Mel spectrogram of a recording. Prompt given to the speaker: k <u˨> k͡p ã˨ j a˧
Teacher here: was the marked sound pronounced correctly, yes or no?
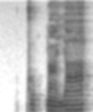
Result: yes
